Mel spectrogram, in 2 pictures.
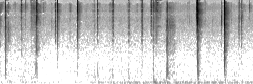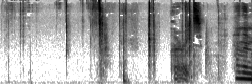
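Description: Tweezers and a sticker being handled: light, scattered clicks and ticks as the tweezers pick at and peel the sticker from its backing, with a few short rustles in the last few seconds.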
